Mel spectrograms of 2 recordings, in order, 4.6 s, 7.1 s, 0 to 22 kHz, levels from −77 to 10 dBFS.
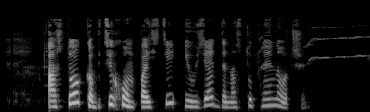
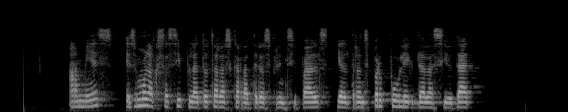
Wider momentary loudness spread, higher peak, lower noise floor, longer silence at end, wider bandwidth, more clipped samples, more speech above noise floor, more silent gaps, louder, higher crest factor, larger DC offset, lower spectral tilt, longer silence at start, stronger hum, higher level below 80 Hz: first, 23 LU vs 6 LU; first, 0 dBFS vs -10 dBFS; second, -52 dBFS vs -82 dBFS; second, 0.1 s vs 1.2 s; first, 11.5 kHz vs 8.2 kHz; neither; second, 32 dB vs 56 dB; neither; first, -21 LUFS vs -27 LUFS; about the same, 22 dB vs 18 dB; neither; about the same, -4.5 dB/octave vs -4.5 dB/octave; second, 0.6 s vs 0.85 s; neither; about the same, -70 dBFS vs -68 dBFS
